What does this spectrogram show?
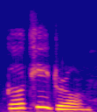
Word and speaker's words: cathedral: This is going to be a schwa. Oh. Cathedral. Wait. What is your schwa? What does your schwa sound like? And then this is the syllable that gets emphasis, and it has a long E.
